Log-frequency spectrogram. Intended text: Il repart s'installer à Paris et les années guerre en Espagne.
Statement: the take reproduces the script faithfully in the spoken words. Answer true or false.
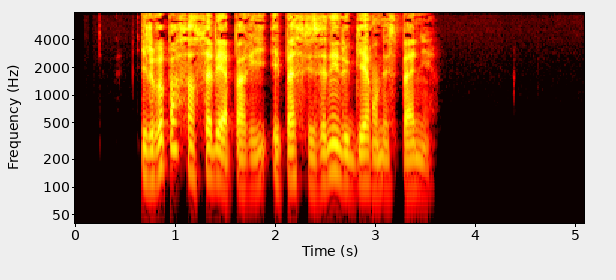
false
